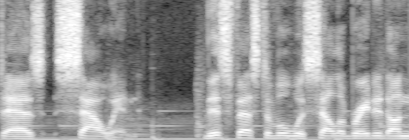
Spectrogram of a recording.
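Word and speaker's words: Samhain: to the ancient Celtic Festival of Sam Hae pronounced as sawin this Festival was celebrated on November 1st marking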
